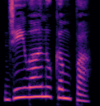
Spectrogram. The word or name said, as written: ಜೀವಾನುಕಂಪಿ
